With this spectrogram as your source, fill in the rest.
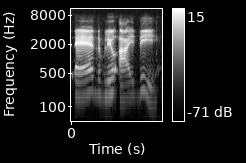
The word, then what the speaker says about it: lawid: LAWID. Laut. LAWID. Laut. Oh. Ya, tapi dia ada bunyi pronunciation dia lawid. Mau masuk sikit dia wid dia.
